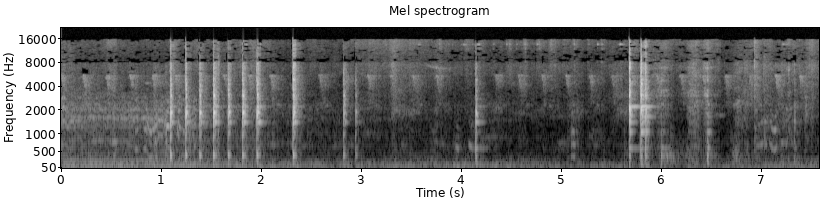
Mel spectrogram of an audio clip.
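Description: A ladle clinks against a clay pot.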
